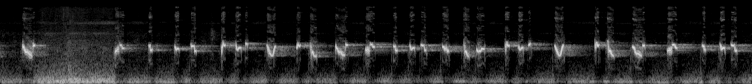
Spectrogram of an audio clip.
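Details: Sooty-headed bulbul in full, agitated 'ropel panjang' song used as a lure: a broadband rushing noise for about a second, then a fast run of bright, slurred whistled notes with sharp dips, several per second, over low background hum.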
